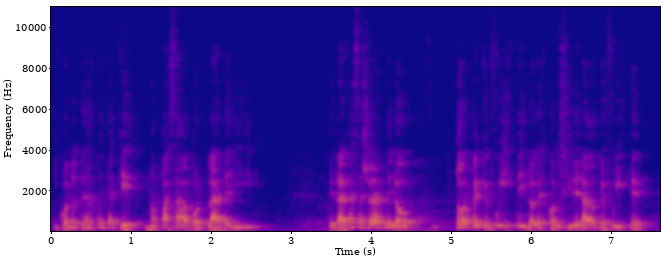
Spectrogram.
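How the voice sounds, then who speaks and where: A man's voice: medium pitch, moderate pace, very echoey. A man with an Argentine Spanish accent giving a religious lecture, telling stories and asking rhetorical questions as he teaches. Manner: storytelling with rhetorical questions, animated. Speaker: rabbi teaching a class.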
